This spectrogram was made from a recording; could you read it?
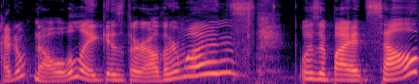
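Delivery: ordinary delivery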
